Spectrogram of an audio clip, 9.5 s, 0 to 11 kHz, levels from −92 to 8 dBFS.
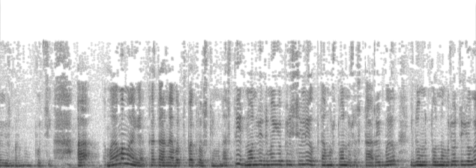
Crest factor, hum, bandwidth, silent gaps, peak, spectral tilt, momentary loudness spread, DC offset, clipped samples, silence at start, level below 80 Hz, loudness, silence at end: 14 dB; none; 8.6 kHz; none; -6 dBFS; -7 dB/octave; 10 LU; under 0.1%; under 0.1%; 0 s; -48 dBFS; -21 LUFS; 0 s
